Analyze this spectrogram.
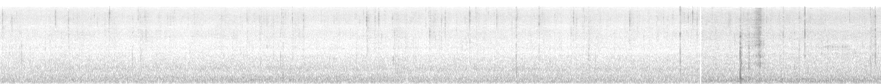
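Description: Faint, scattered crackling and ticking, like dry autumn leaf litter being disturbed. About seven seconds in it gets louder, with one sharp knock and fuller rustling after it.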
